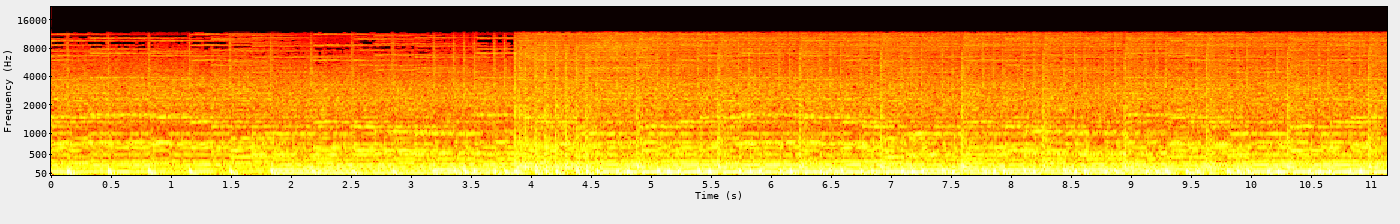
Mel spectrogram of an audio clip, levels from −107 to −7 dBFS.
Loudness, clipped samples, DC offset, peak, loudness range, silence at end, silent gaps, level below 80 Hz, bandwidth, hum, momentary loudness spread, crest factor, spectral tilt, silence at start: -17 LUFS; under 0.1%; 1%; -2 dBFS; 3 LU; 0 s; none; -20 dBFS; 12 kHz; none; 4 LU; 14 dB; -5.5 dB/octave; 0 s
